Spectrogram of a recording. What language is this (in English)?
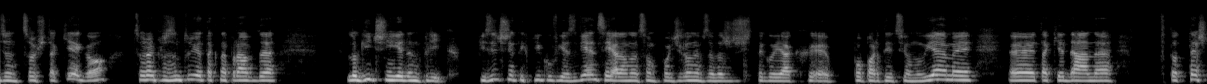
Polish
